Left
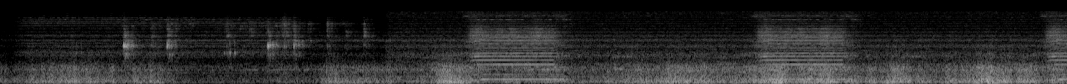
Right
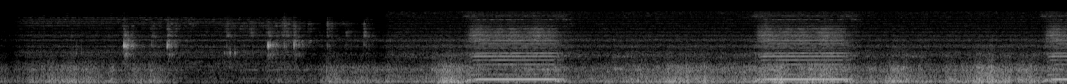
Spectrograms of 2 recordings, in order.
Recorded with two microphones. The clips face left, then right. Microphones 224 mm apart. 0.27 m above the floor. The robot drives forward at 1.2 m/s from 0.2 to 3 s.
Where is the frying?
Centre (ahead or behind), 8 m; by 3.7 s 5° left (ahead or behind), 6 m.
